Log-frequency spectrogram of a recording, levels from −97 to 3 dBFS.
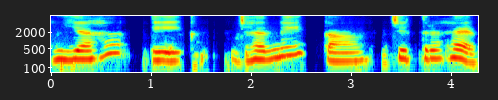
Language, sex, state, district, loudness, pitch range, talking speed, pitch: Hindi, male, Madhya Pradesh, Dhar, -18 LUFS, 185-230 Hz, 85 wpm, 205 Hz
